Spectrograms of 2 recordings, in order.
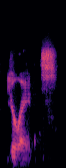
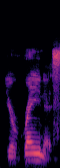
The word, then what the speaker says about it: Uranus: that's why it's actually Uranus and that's actually how the old Greek was pronounced as well because it comes from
